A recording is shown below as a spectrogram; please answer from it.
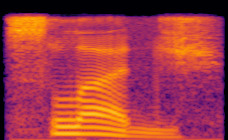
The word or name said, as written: sludge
